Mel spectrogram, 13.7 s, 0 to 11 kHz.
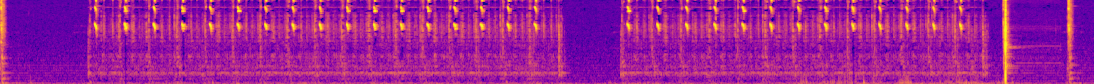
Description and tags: Queneau machine à coudre 13
son de machine à coudre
